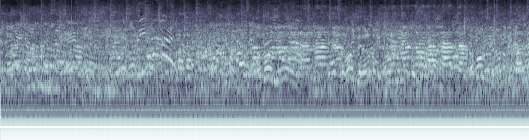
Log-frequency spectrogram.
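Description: A crowd of men and women chatter excitedly close by.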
